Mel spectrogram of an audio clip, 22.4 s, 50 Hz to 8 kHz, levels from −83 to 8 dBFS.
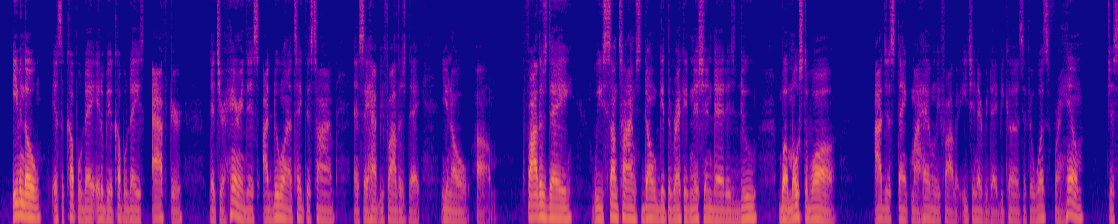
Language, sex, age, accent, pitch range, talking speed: English, male, 20-39, American, 90-110 Hz, 170 wpm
